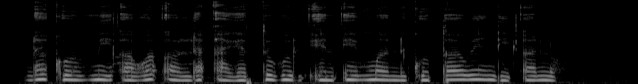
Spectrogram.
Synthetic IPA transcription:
da˦kʰo˨mi˦ʔa˨wa˦ʔɔ˨lda˦a˨ɣɛ˨t̪u˦ɣu˦le˨ne˦ma˦˨n˨ko˨t̪a˦we˦ndi˨a˦nɔ˨

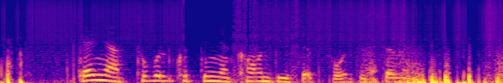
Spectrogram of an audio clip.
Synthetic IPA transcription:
ke˦ɲã˨t̪u˦ku˦lku˦t̪i˦ɲã˨kʰa˦wnd̪i˨ʃe˦fo˨t̪i˨se˦be˨n

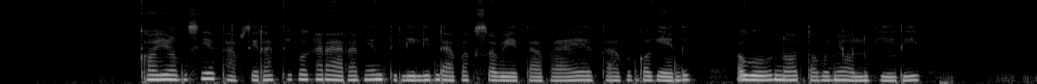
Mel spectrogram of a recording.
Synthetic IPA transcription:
kɔ˨jɔmsi˦e˦ta˨psi˨ɾa˦ti˦ko˦ka˦ɾa˨ɾa˦ne˦nti˨li˨li˦ndapa˦ksɔ˨βe˨ta˨pa˨ɛ˦ta˨pŋɡɔ˦kɛ˨ndi˦k | a˦ɡou˦nɔ˦tɔ˨ku˦ɲɔ˦lu˦ke˨ɾi˦p̚

